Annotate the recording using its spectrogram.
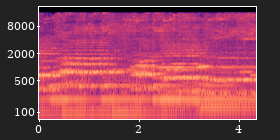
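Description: A children's choir and recorder orchestra performing a Christmas piece: several young voices singing held notes over steady low accompaniment notes.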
